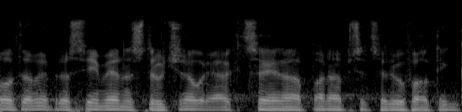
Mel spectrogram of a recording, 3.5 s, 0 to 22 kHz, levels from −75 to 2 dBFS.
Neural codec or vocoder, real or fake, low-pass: vocoder, 48 kHz, 128 mel bands, Vocos; fake; 10.8 kHz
